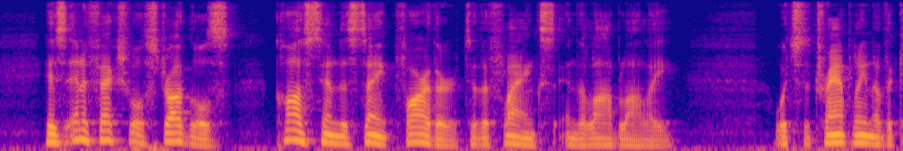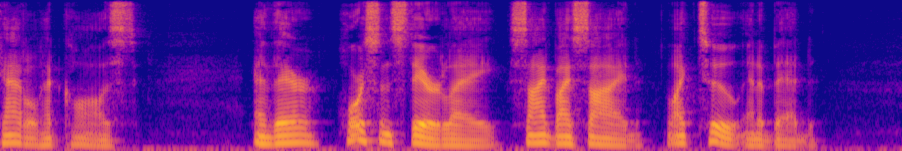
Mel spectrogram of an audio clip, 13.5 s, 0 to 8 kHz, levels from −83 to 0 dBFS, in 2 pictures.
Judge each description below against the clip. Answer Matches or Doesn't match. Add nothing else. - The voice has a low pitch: Matches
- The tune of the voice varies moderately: Doesn't match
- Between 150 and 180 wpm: Matches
